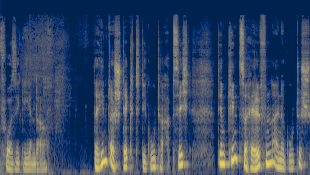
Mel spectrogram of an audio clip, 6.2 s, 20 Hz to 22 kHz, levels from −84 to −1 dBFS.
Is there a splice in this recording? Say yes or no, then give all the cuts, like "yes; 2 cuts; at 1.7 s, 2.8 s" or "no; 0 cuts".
no; 0 cuts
